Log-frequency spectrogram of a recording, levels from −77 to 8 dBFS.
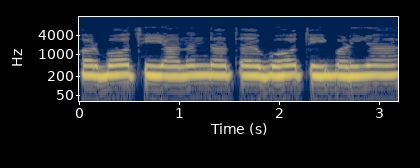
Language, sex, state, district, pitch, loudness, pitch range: Hindi, male, Uttar Pradesh, Gorakhpur, 215 Hz, -11 LUFS, 210-220 Hz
